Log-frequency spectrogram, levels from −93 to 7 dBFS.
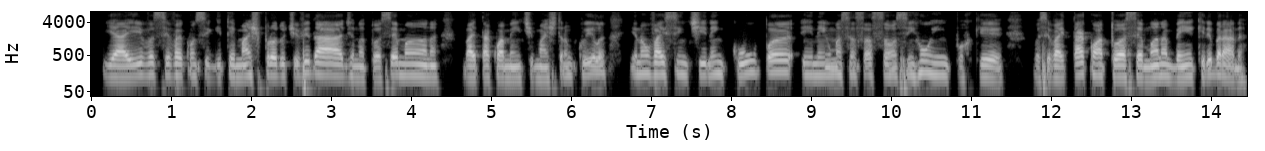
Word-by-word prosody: e 135 -2 0
aí 130 +3 +4
você 150 0 -4
vai 145 0 +1
conseguir 245 - -9
ter 140 -10 -3
mais 135 +3 0
produtividade 145 -1 +3
na 120 -1 -3
tua 120 0 -3
semana, 145 -3 0 0.3
vai 125 -1 +5
estar 125 - -1
com - - -1
a 125 - +5
mente 120 -1 -3
mais 120 -1 -4
tranquila 85 +4 -3 0.3
e - - -7
não 165 +1 -2
vai 155 0 +4
sentir 150 -1 -4
nem 160 +1 -4
culpa 180 +3 +1
e 155 -1 -5
nenhuma 80 - -3
sensação, 75 0 -5
assim, 70 - -6
ruim, 155 -3 -2
porque 125 -4 -3 0.4
você - - -6
vai 125 -2 +4
estar 150 +5 +2
com 155 - +2
a 145 - +4
tua 130 0 +5
semana 130 +3 +2
bem 125 +1 +1
equilibrada. 135 - +1
140 Hz, 160 wpm, -24 LUFS, 125-150 Hz, 0.4 s, vai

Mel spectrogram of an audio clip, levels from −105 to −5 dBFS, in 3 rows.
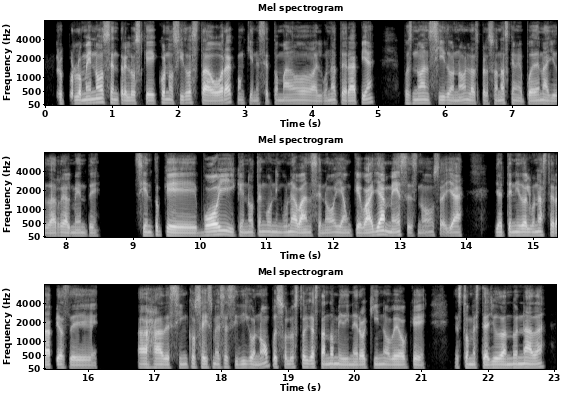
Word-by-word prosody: pero - - -5
por - - -7
lo 110 - +2
menos 125 +5 +2
entre 110 -3 -1
los 100 -1 0
que 100 - +1
he - - -4
conocido 115 0 -2
hasta 120 - +2
ahora, 100 +6 +4
con 110 -6 -12
quienes 95 -1 -9
he - - -6
tomado 105 0 -4
alguna 95 +4 -6
terapia, 120 +9 0 0.4
pues - - -6
no 110 +1 -2
han 115 -1 0
sido, 105 -1 -1
¿no?, 100 +2 -4
las 105 -3 -3
personas 105 +1 -4
que 105 - -8
me 90 - -8
pueden 100 +5 -1
ayudar 95 -1 -2
realmente. 95 -2 -3 0.5
Siento 105 +2 -2
que 95 -4 +4
voy 120 +6 +7
y - - -9
que 105 +1 -5
no 105 +1 -6
tengo 115 -1 -5
ningún 105 +1 -5
avance, 100 -1 +3
¿no?, 95 +2 -4
y 105 - -3
aunque 95 -1 -1
vaya 105 +8 +7
meses, 110 -1 0
¿no?, - - -8
o - - -11
sea, - - -3
ya 100 0 +2 0.5
ya 110 -1 0
he - - -13
tenido 110 +1 0
algunas 110 +1 +1
terapias 100 0 +3
de 90 -1 -2 0.6
ajá, 105 -1 +3
de 100 -1 0
5 105 +2 -2
o - - -1
6 105 0 +1
meses 105 +1 -4
y - - -7
digo: 110 +1 -3
"No, 100 - -1
pues 110 - -1
solo 105 0 -1
estoy 115 +2 -2
gastando 110 -1 +1
mi 105 -2 -3
dinero 100 0 -2
aquí 100 +1 -4
y - - -6
no 100 -2 -4
veo 100 0 +1
que 95 -3 -1 0.5
esto - - -2
me 100 - -3
esté 100 - 0
ayudando 100 +2 +1
en 110 - -2
nada", 110 +3 +2
105 Hz, 205 wpm, -27 LUFS, 100-110 Hz, 0.6 s, voy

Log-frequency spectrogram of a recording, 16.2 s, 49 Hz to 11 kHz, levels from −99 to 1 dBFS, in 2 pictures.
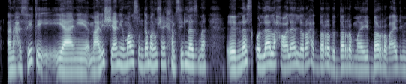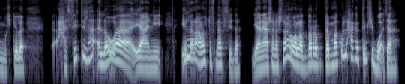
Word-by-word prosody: أنا 125 +1 0
حسيت 185 - -3
آآ - - +1 0.4
يعني 120 -1 +4
معلش 130 +9 +1
يعني 165 +1 +3
الماراثون 175 0 +1
ده 170 +1 +4
ما 170 - +2
لوش 170 +2 -2
أي 175 - -2
خمسين 150 +2 -5
لازمة 155 -3 +2 0.4
الناس 145 +9 +4
كلها 165 +2 +5
اللي 175 -1 +3
حواليا 155 0 +1
اللي 175 -2 0
راح 170 +3 -2
اتدرب 155 +1 0
اتدرب، 150 +3 0
ما 135 -1 -2
يتدرب 140 +1 +1
عادي 140 +1 -3
إيه 135 - -11
المشكلة 135 +3 -5 0.7
حسيت 260 +5 -10
الها 245 -7 -6
اللي 180 0 -2
هو 190 - 0 0.4
يعني 135 -1 -2 0.4
إيه - - -4
اللي 140 - -1
أنا 125 - 0
عملته 190 +1 -2
في 175 - -15
نفسي 170 -8 -8
ده 115 +1 -11 0.2
يعني 135 +2 -2
عشان 150 +2 -3
أشتغل 235 - -4
والّا 175 -5 +3
أتدرب 165 +4 0
طَب 160 - +2
ما 175 +2 +1
كل 305 - -6
حاجة 265 -4 -4
بتمشي 120 - -7
بوقتها 130 -3 -3
155 Hz, 180 wpm, -22 LUFS, 135-175 Hz, 0.7 s, كلها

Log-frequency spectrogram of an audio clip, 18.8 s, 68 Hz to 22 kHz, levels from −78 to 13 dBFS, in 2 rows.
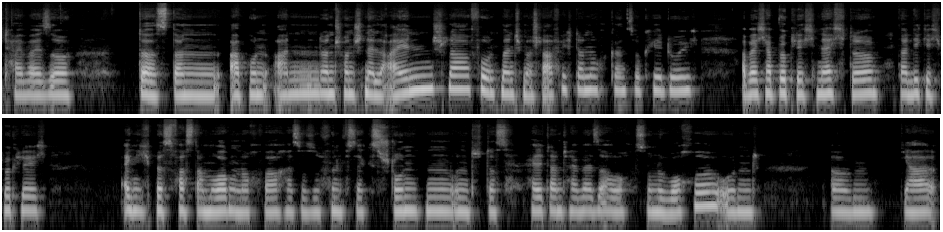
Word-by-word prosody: teilweise 185 0 0 0.6
das 180 -2 +5
dann 180 -1 +2
ab 190 0 +2
und 190 0 +2
an 200 +1 +1
dann 200 0 +4
schon 200 -1 +1
schnell 190 -2 +3
einschlafe 245 +4 +4
und 210 -2 +2
manchmal 195 -1 0
schlafe 195 +6 -1
ich 245 - -9
dann 240 -1 +2
auch 240 0 -4
ganz 230 0 -3
okay 235 0 -1
durch. 230 +1 0 0.4
Aber 195 - +5
ich 195 - -2
habe 205 +1 +2
wirklich 200 -1 +1
Nächte, 200 0 +2
da 195 - 0
liege 200 +1 0
ich 190 - -9
wirklich 195 -1 -4 0.7
eigentlich 190 -2 -1
bis 195 -1 +1
fast 195 -1 -1
am 180 -1 0
Morgen 185 0 +3
noch 175 0 -6
wach, 175 0 -3
also 180 0 -5
so 175 0 -5
5, 185 0 -5
6 180 -2 -4
Stunden, 190 0 -1
und 180 0 -5
das 180 0 -4
h - - -21
hält 185 0 -2
dann 185 -1 0
teilweise 185 0 -3
auch 180 0 -4
so 180 - -5
'ne 175 -1 0
Woche, 175 +9 -1 0.2
und, 180 -3 -3 0.7
ähm, 180 0 -3 0.2
ja, 180 0 -2
190 Hz, 170 wpm, -20 LUFS, 180-205 Hz, 0.7 s, das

